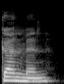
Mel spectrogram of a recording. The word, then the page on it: gunman: American English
